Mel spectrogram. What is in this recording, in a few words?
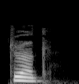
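"drug", British English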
